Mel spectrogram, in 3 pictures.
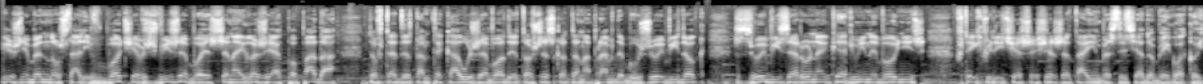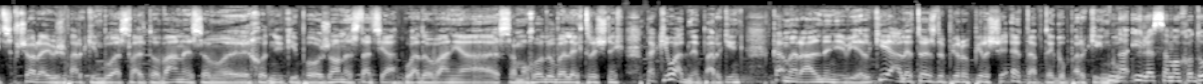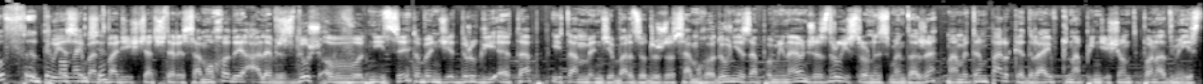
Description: Jak podkreśla burmistrz Wojnicza, Tadeusz Bąk, inwestycja została zrealizowana w samą porę:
